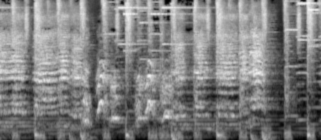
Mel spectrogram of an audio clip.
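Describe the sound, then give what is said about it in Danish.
A dog barks in repeated short bursts over a bright, busy musical jingle with a tinkling sparkle, all loud, with no talking. “Og nu kommer der en til, og den handler om en hund.”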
